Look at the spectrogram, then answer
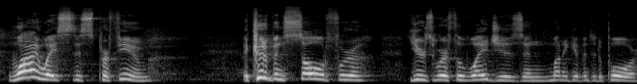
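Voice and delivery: put-on snooty, indignant bougie voice. Reading a bible passage aloud, voicing those present, in a put-on bougie voice. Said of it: "That's my bougie voice".

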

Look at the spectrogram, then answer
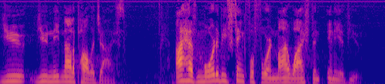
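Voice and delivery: put-on tearful voice, words pushed out while crying. Retelling a pastor's reply to an apology, imitating someone speaking through tears. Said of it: "And through tears, this guy looks back and says".

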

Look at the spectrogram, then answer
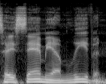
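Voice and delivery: ordinary delivery

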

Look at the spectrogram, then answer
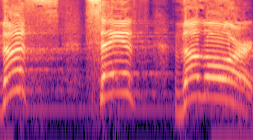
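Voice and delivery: big, booming prophet voice, high and slow. Showing how prophets walk into a room and proclaim, big booming voice. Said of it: "with a big booming voice and you say".

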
